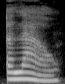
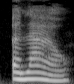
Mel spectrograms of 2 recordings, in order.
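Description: The two takes are said the same way.

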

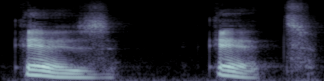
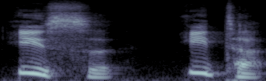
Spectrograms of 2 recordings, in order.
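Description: First: "is it" with short, lax i; "is it" as iz, it, never ees, eet; correct short vowel. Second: "is it" with a long ee sound; "is it" with tense ee vowels; wrong long vowel. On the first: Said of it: "而是". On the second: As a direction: say "is it" as ees, eet. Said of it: "所以不是". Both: Shown as a demonstration.

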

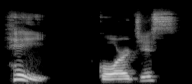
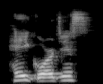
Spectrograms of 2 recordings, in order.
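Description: First: Two words split by a pause; slow model reading. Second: Said in the usual way. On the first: Shown as a demonstration. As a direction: separate the words for learners. Model phrase, slow take first.

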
